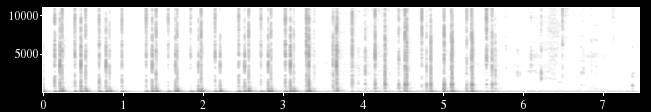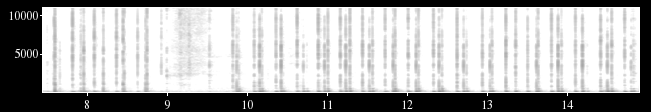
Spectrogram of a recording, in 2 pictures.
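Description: Long nails tap quickly on the top of the head of a small, hollow vinyl Funko Pop Sailor Jupiter figure. The result is a fast, uneven stream of short, dry clicks with a bright edge over a steady low hum. The tapping thins out for a few seconds in the middle before resuming.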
